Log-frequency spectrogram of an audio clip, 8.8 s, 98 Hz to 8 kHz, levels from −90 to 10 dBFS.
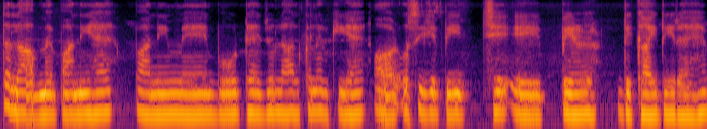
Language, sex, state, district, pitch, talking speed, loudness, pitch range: Hindi, female, Goa, North and South Goa, 170 Hz, 155 wpm, -17 LUFS, 165-175 Hz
